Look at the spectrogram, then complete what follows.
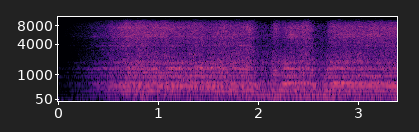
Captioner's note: train hoots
